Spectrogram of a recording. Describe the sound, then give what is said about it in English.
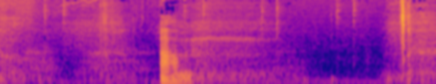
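A single sharp computer mouse click to reload a web page, brief and fairly quiet, coming near the end while people talk. “Let me just click reload.”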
